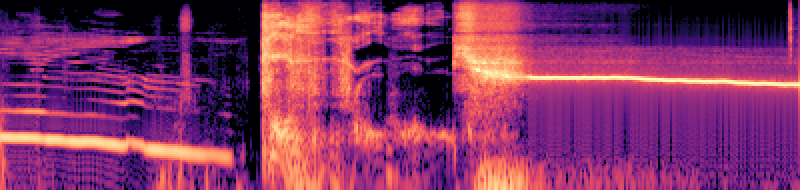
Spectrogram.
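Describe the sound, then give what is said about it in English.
People vocally imitate missile noises after a baseball home run: a falling whistle, then a burst of rough, explosive mouth blasts, then a long, high whistle gliding slowly downward. “For people on audio, they're making their usual missile noises every time Sid hits a homer.”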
